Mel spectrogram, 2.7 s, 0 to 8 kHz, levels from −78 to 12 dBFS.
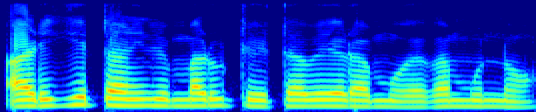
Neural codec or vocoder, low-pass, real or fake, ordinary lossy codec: none; 7.2 kHz; real; MP3, 64 kbps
